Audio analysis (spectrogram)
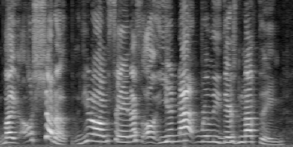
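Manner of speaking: real annoyance at Steven; exasperated. Real, not acted. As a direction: vent at the TV, irritated. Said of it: "I'm getting so tired of Steven".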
